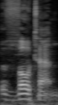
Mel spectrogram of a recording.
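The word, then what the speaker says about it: Wotan: so okay so many of the characters in this pronounce Wan as votan yes and I don't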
